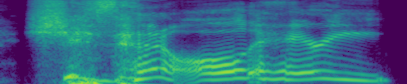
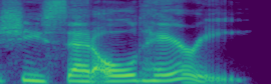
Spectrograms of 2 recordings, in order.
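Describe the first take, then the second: First: Slow, laughing through the words. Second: Said in the usual way. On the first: Real, not acted. Repeating phrase laughing in disbelief.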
